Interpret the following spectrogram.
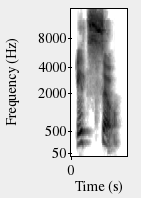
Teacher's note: There's a link of two consonants, s in it's and s in so.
